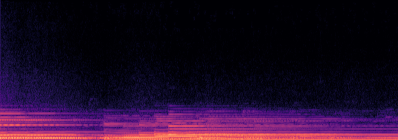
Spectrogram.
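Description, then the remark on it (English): An electric guitar played through several delays all switched on at once, including quarter-note and dotted-eighth delays, plus hall reverb. A sustained chord rings out, then a second chord is struck about a second in, its notes smearing into a thick, washing cloud of repeating delay echoes that slowly fades. “So if I really want a ton of delay,”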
